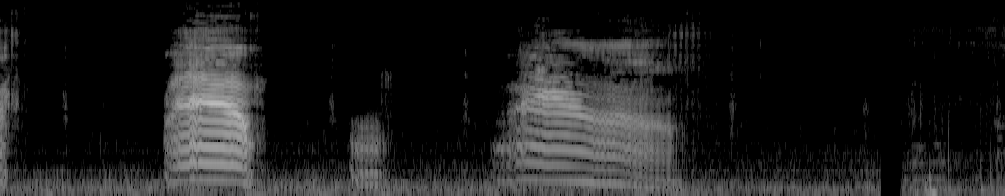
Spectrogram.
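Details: Household cat from a home with three cats (brown tabby, short-legged Munchkin, Abyssinian) calling twice: a strong meow, a brief soft chirp, then a longer meow that falls in pitch, followed by a faint click.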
